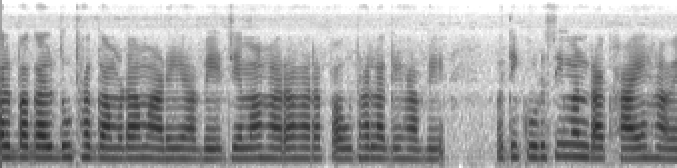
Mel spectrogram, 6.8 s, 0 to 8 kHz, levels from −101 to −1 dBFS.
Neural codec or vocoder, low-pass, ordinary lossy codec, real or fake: none; 7.2 kHz; none; real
